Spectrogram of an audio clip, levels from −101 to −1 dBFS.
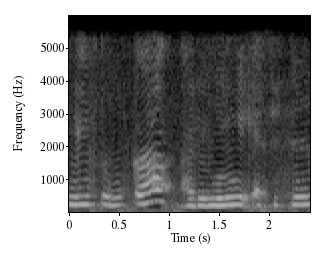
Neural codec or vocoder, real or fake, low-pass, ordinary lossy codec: codec, 16 kHz, 2 kbps, FreqCodec, smaller model; fake; 5.4 kHz; AAC, 32 kbps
